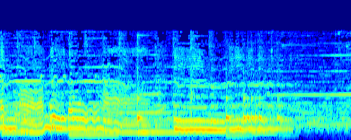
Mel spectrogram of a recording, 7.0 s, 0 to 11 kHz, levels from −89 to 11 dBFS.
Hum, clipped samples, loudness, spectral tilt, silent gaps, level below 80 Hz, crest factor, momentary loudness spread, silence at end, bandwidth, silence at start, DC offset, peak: none; under 0.1%; -25 LUFS; -12 dB/octave; none; -60 dBFS; 16 dB; 14 LU; 0 s; 5.8 kHz; 0 s; under 0.1%; -10 dBFS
